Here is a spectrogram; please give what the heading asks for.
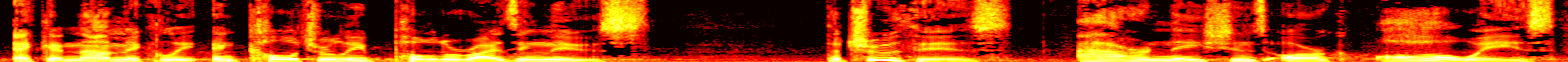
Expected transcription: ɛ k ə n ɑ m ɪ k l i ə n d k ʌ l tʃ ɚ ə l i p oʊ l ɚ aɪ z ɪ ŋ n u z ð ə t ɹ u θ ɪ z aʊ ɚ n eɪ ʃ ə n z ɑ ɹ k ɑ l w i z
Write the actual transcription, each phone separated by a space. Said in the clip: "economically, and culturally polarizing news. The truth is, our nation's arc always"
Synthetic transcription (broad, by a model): ɛ k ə n ɑ m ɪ k l i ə n k ʌ l tʃ ɚ l i p oʊ l ɚ aɪ z ɪ ŋ n u z ð ə t ɹ u θ ɪ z aʊ ɚ n eɪ ʃ ə n z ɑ ɹ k ɑ l w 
